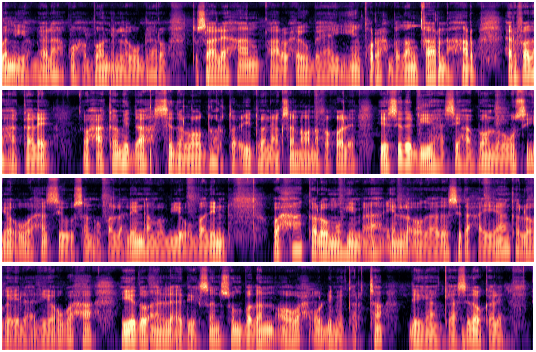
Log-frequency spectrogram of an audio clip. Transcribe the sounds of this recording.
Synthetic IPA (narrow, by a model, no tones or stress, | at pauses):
ɐnḭjɔmɛːlɐɦɐkʰʊɦɐbɔːnɪ̰nlɐɣʊbɛːɾɔt̪ʰʊsaːlɐhaːnqɑːrwɑħɑjʊbaːɦɐnjɪɦiːnqʊrɑħbɐðɐnqɑːrnɐhɐrħɪ̰rfɐðɐɦɐkʰɐlɛ | wɑħɑkʰɐmɪd̪ɐhsɪðɐlɔːd̪ɔːrt̪ʰɔʕiːd̪wɑnaːɡsɐnɔ̰ːnʔɐfɑqɔlɛ̰ijɔsɪðɐbijɐɦɐsɪɦɐbɔːnlɔːɣʊsḭːjɔ̰ʔʊ̰wɑħɑsɪuːsɐnʊ̰fɑlɐlɪnʔɐmɐbɪjɐʔʊbɐðɪn | wɑħɑːkʰɐlɔːmʊɦiːmɐ̰ɦɪnlɐ̰ʔɔɣaːðɔsɪðɐʕɑjɐjaːŋkʰɐlɔːɣɐɪla̰ːlɪjɔ̰wɑħɑɪjɐðɔːʔaːnlɐ̰ʔɐ̰ðɛ̰ːɡsɐnsʊmbɐðɐnɔːwɑħʊɖɪmɪkʰɐrt̪ʰɐd̪ɛːɣaːŋkʰɐsɪðɔːkʰɐlɛ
